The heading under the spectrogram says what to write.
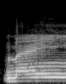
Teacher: এখানে নুন সাকিনের পরে ইয়া আসছে, ইদগামে বাগুন্না হরফ, বাগুন্না হরফের তাসদীদ দিয়া গুন্নার সহিত মিলাইয়া পড়িতে হবে।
